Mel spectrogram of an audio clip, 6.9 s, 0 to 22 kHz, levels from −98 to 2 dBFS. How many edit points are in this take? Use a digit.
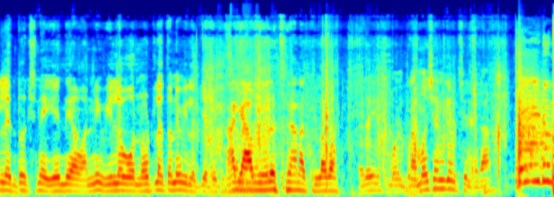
0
